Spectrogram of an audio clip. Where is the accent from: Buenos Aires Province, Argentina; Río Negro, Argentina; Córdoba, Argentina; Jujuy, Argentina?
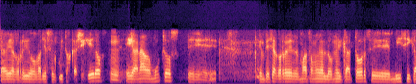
Buenos Aires Province, Argentina; Necochea; born there; now in Santa Rosa, Argentina; yo soy nacido en Necochea y ahora vivo en Santa Rosa ya hace 5 años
